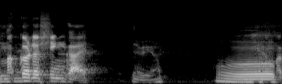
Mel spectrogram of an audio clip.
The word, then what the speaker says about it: Makoto Shinkai: Yes, Yeah, it's just made by the same guy who made the one he talked about, Makio Shinki. They say Makoto Shinkai. There we go. Oh, Yeah, pronunciation on point.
